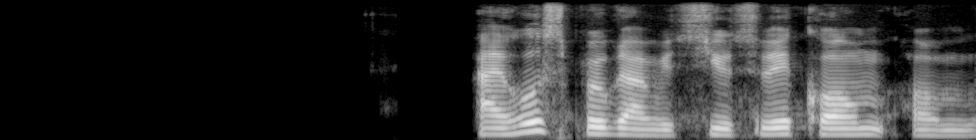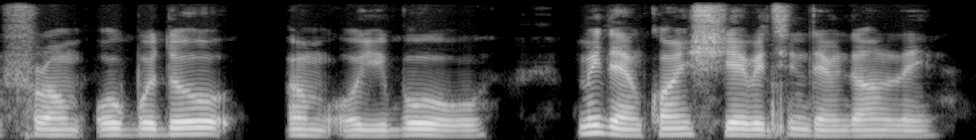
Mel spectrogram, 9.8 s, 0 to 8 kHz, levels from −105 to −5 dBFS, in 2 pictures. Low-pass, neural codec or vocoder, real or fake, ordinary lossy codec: 7.2 kHz; codec, 16 kHz, 4.8 kbps, FACodec; fake; none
